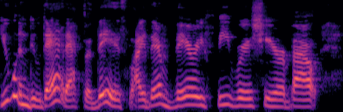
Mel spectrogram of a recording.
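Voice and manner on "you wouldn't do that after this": very nasty, mean, threatening tone. Acting out a blackmailer's words in a card reading, imitating a nasty tone. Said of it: "someone speaking to you in a very nasty".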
